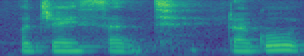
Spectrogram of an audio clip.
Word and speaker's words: adjacent: aja j쓸 수 있고 adjent라고 읽어요. 어는 약하게 발음하고 Jent 세게 발음하면 돼요.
